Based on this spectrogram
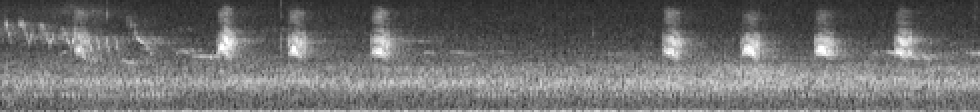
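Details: Red-backed shrike singing an elaborate song imitating other bird voices: a scratchy trill, then a series of short sharp chirps in two groups of three and four, about half a second apart, over low background hum.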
